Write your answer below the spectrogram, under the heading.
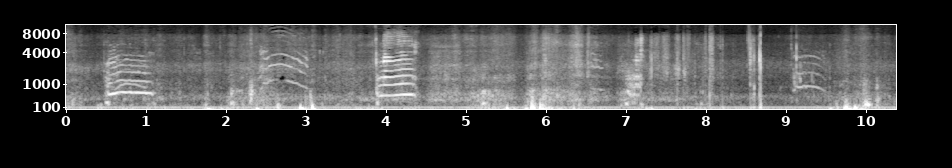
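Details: Domestic mother cat shifting her kittens and guarding their house from cleaning; several short meows come through constant rustling and handling noise, with thumps and clicks throughout.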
